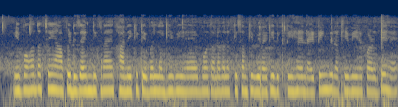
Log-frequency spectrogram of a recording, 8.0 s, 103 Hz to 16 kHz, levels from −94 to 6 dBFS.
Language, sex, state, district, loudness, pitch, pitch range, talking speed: Hindi, female, Maharashtra, Gondia, -15 LUFS, 220 Hz, 220-225 Hz, 235 wpm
